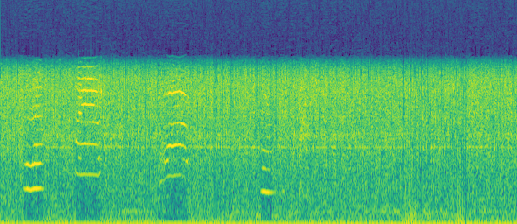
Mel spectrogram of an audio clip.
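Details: Haiko, a cat worked up over a toy, gives a few short harmonic meows near the start and middle, spaced a second or two apart, over a steady low hum.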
